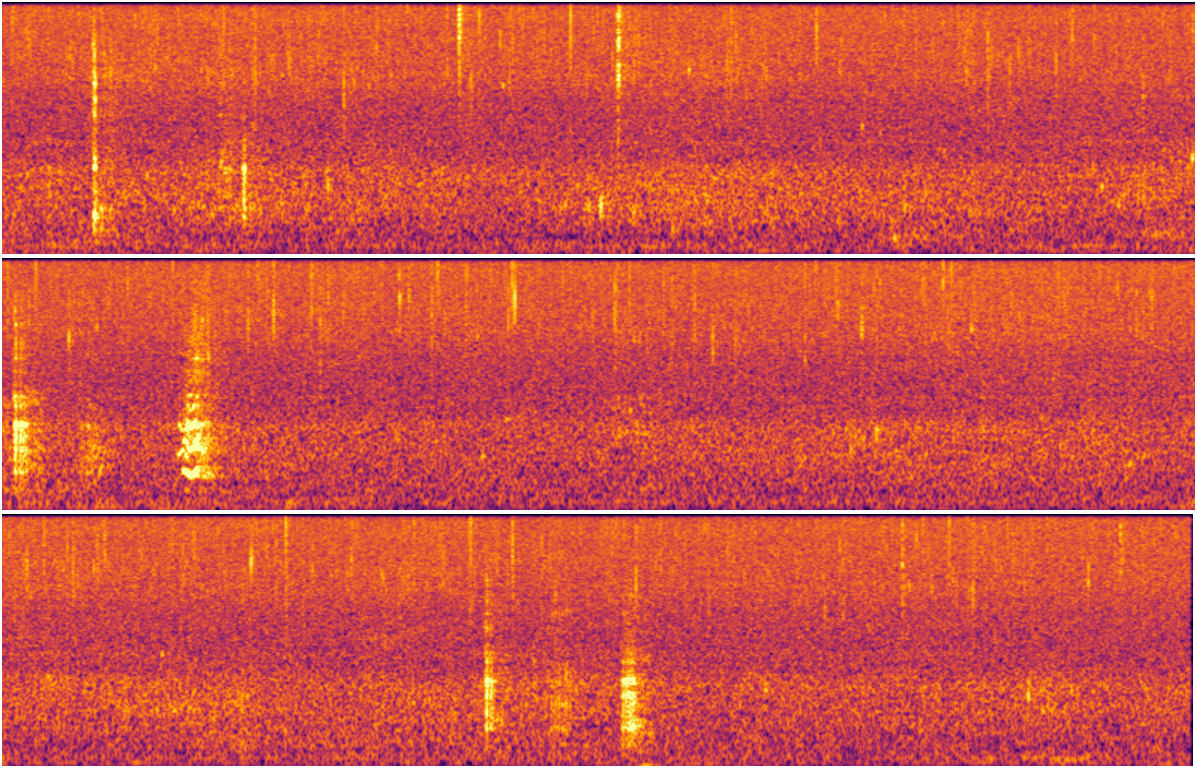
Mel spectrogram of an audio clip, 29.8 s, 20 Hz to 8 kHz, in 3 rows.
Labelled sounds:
9.9	10.2	croaking sound likely from a nearby submerged object, 1.1 to 1.6 kHz
11.4	11.7	croaking sound likely from a nearby submerged object, 0.84 to 1.1 kHz

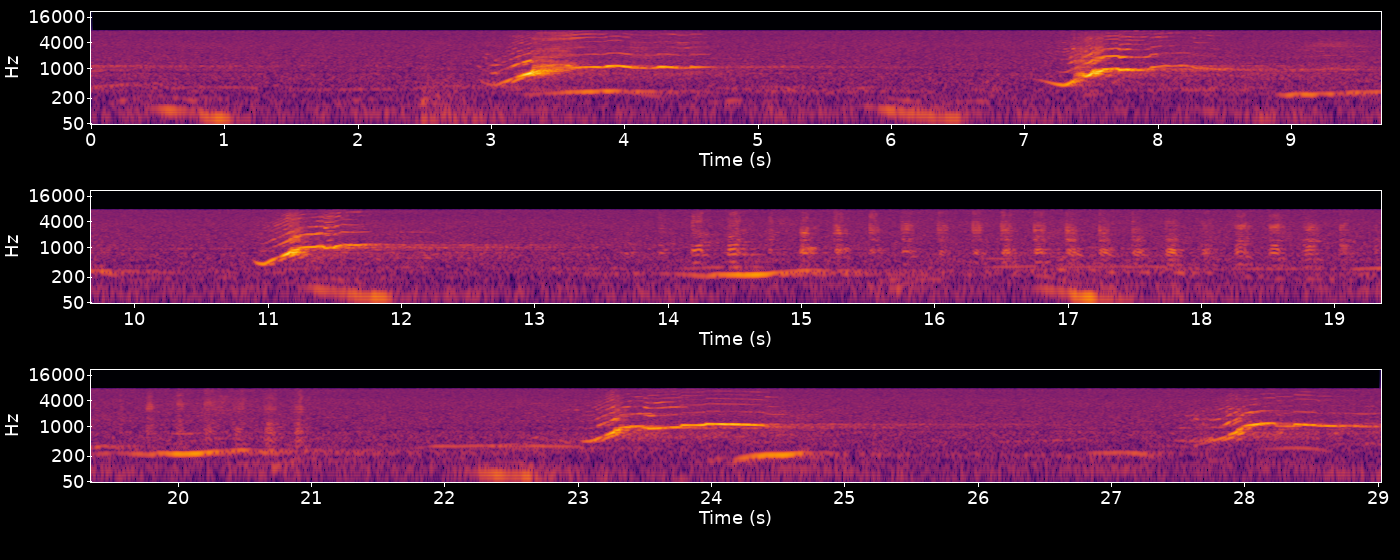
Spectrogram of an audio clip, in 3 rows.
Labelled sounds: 3.0	4.7	humpback whale, 0.80 to 7.6 kHz
7.2	8.6	humpback whale, 0.80 to 7.1 kHz
11.0	11.9	humpback whale, 0.80 to 5.6 kHz
23.2	24.6	humpback whale, 0.80 to 6.9 kHz
27.6	29.0	humpback whale, 0.80 to 4.5 kHz

